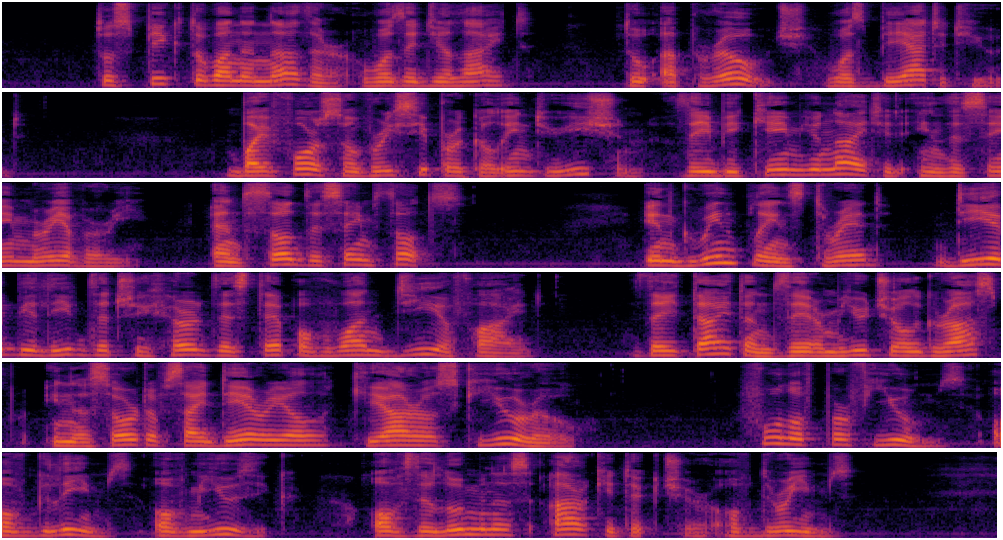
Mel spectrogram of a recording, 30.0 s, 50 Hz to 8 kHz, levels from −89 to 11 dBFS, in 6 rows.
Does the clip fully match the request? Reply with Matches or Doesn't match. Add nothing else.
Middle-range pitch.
Matches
